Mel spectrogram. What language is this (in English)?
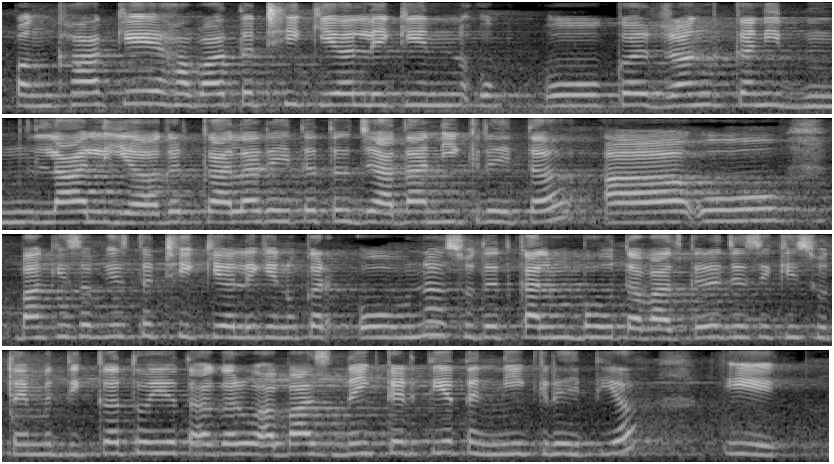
Maithili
